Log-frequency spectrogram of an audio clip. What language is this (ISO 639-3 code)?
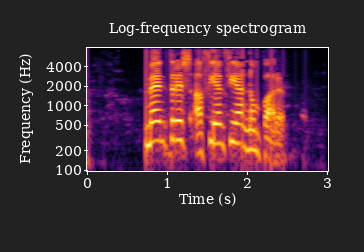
glg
